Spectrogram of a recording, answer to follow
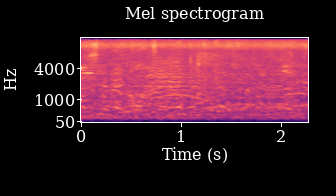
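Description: Crowd chatter: several people talking at once, with no single clear voice.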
